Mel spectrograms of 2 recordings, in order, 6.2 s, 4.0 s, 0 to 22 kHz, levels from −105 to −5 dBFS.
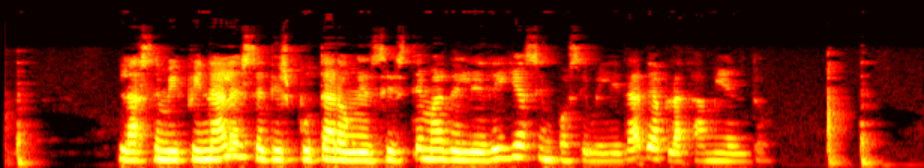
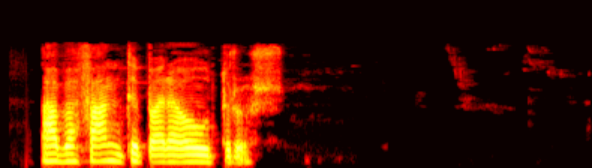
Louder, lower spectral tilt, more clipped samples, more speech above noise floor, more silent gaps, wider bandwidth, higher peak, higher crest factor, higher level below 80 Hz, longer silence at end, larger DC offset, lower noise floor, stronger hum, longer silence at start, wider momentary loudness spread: about the same, -17 LUFS vs -19 LUFS; about the same, -5.5 dB/octave vs -6 dB/octave; neither; second, 59 dB vs 67 dB; neither; about the same, 7.6 kHz vs 7.6 kHz; about the same, -2 dBFS vs -2 dBFS; about the same, 16 dB vs 20 dB; first, -58 dBFS vs -70 dBFS; second, 0.35 s vs 2.1 s; neither; second, -75 dBFS vs -86 dBFS; neither; second, 0.1 s vs 0.3 s; first, 22 LU vs 12 LU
